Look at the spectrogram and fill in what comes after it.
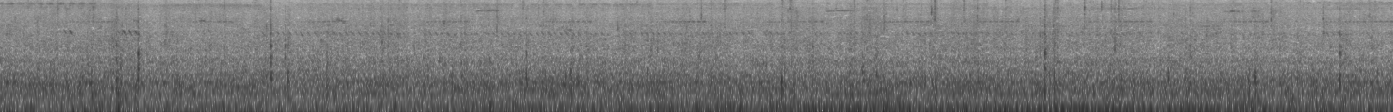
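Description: Steady rain falling on the plants around the nest, with a deep low rumble and scattered sharp ticks of drops hitting nearby.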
